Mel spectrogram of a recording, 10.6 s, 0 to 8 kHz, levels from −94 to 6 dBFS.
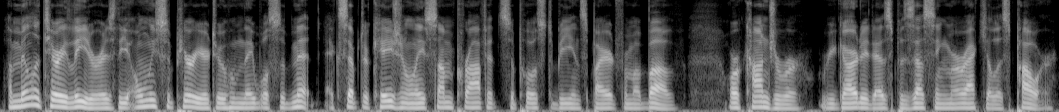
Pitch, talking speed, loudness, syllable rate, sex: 125 Hz, 165 wpm, -18 LUFS, 6.1 syllables/s, male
